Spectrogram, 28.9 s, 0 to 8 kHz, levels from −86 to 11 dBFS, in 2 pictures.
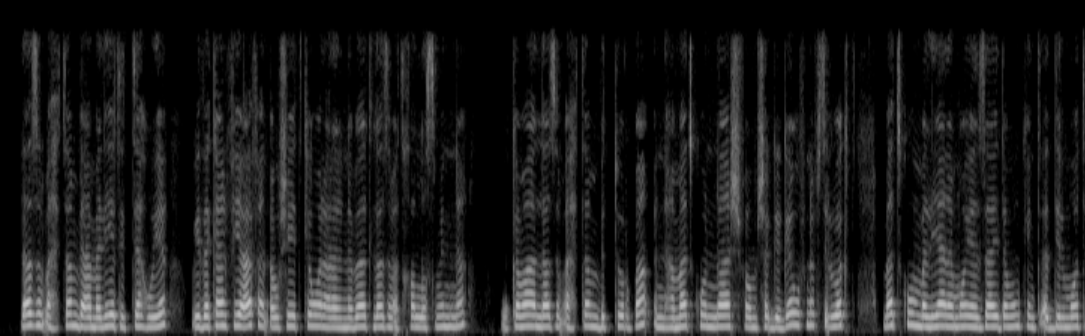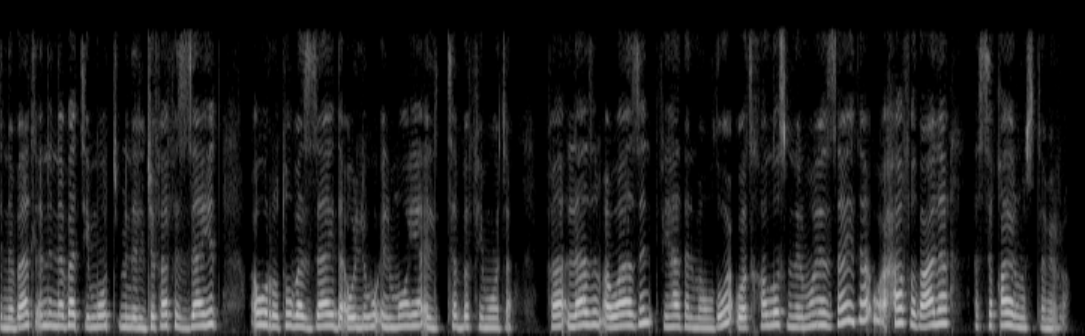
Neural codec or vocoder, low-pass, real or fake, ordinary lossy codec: vocoder, 44.1 kHz, 80 mel bands, Vocos; 7.2 kHz; fake; MP3, 48 kbps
